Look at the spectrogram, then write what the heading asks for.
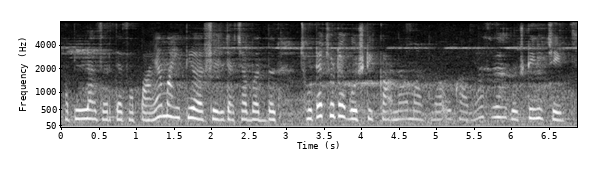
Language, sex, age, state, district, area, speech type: Marathi, female, 18-30, Maharashtra, Nashik, urban, spontaneous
